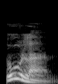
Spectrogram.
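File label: "uhlan", British English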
